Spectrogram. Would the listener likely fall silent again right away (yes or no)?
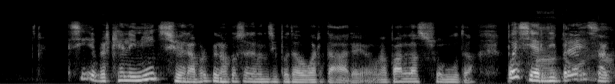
yes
